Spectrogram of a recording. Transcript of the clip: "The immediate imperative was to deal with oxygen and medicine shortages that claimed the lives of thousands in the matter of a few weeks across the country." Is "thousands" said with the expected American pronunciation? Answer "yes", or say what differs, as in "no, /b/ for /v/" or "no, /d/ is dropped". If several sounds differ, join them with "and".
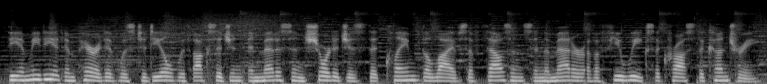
yes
